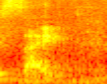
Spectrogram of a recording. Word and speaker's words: Psych: A lot of people think his name is pronounced differently, but his name is actually Psych.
